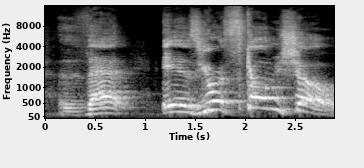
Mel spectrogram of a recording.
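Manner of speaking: seething, furious, angry delivery. Denouncing someone's show at the end of a rant: furious. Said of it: "I am furious".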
